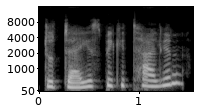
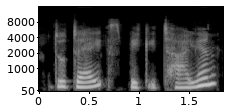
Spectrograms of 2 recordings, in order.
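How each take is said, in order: First: Said in the usual way. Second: Slowed down with a rising question tune; slow model question. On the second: Shown as a demonstration. Teacher repeats the question slowly for students. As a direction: spell out each word for learners. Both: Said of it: "la entonación de pregunta".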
